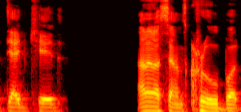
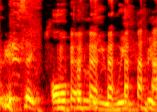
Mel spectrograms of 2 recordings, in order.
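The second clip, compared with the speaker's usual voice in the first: laughing through the words, higher and louder; 8 semitones higher, 4 dB louder than usual. Real, not acted. Laughing at himself openly weeping in a corner. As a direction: giggle it out.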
